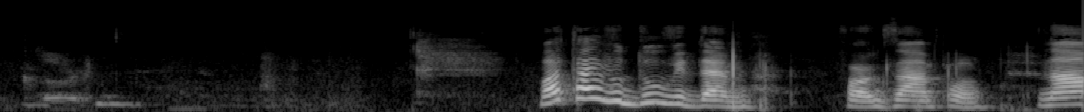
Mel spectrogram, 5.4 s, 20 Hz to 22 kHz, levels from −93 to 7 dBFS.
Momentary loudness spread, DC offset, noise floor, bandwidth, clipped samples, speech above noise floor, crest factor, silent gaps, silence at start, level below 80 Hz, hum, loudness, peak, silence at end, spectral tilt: 17 LU; under 0.1%; -70 dBFS; 9.8 kHz; under 0.1%; 41 dB; 22 dB; none; 0.25 s; -78 dBFS; none; -29 LUFS; -10 dBFS; 0 s; -5.5 dB/octave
